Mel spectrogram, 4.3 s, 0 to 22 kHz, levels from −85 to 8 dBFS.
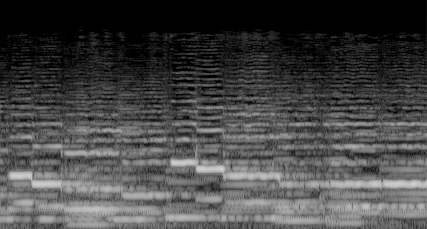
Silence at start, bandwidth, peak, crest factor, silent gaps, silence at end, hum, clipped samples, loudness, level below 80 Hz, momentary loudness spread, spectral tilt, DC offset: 0 s; 12 kHz; -6 dBFS; 10 dB; none; 0 s; none; under 0.1%; -17 LUFS; -48 dBFS; 7 LU; -6.5 dB/octave; under 0.1%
